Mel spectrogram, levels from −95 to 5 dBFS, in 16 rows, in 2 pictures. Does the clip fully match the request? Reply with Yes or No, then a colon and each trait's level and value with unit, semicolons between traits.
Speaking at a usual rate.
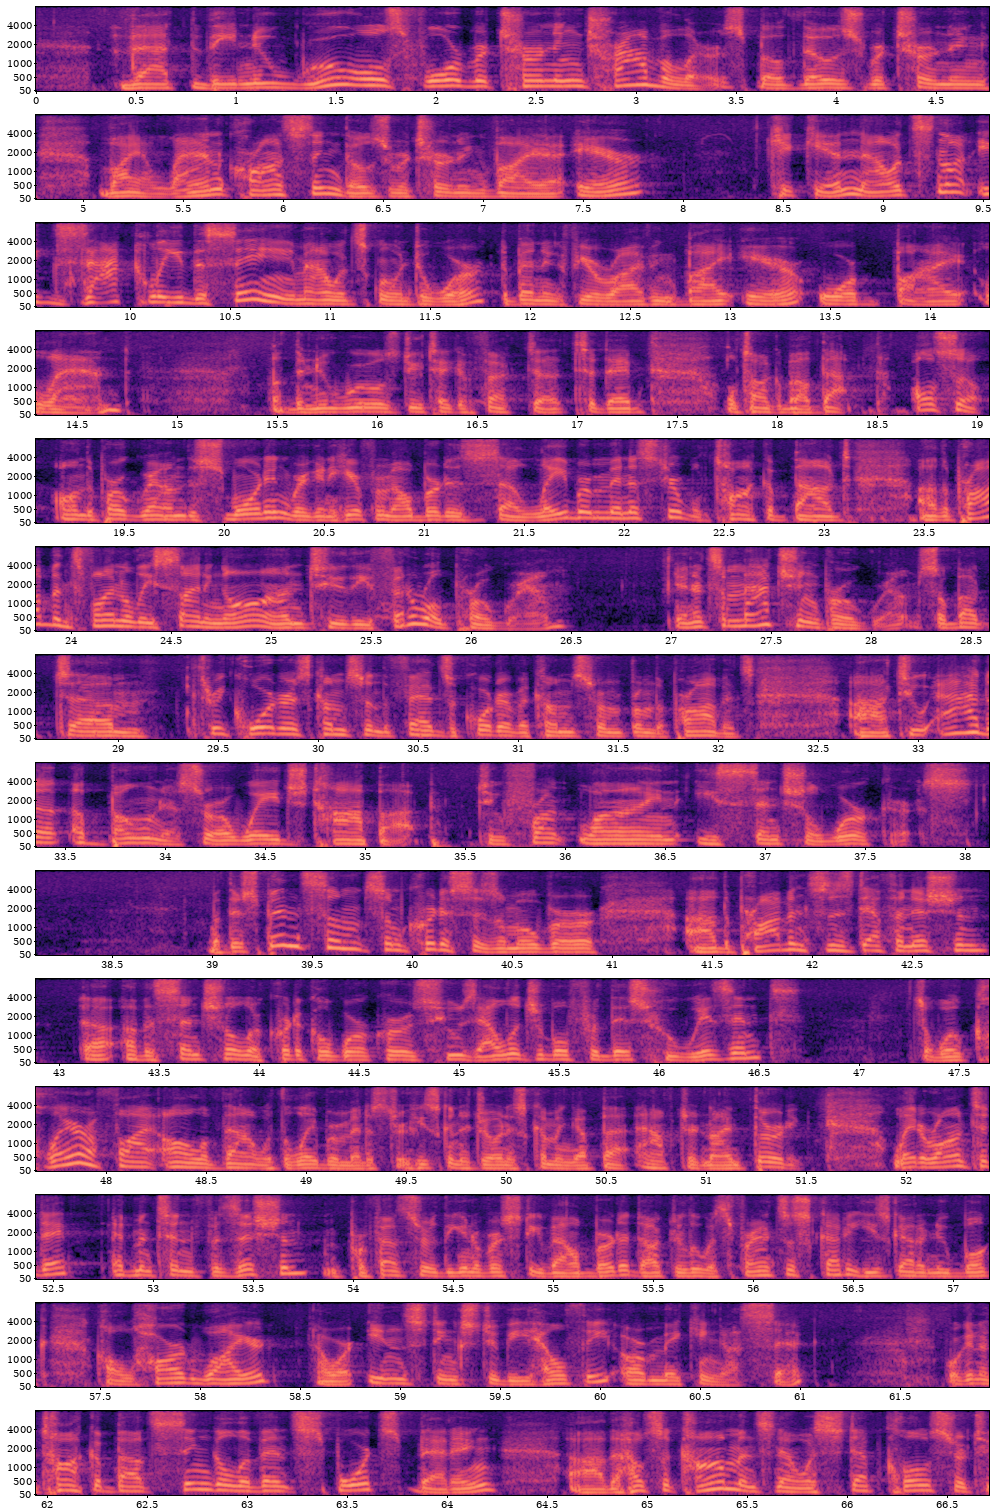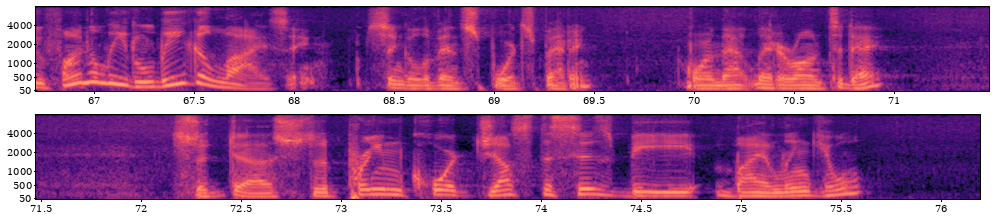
Yes: average, 180 wpm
